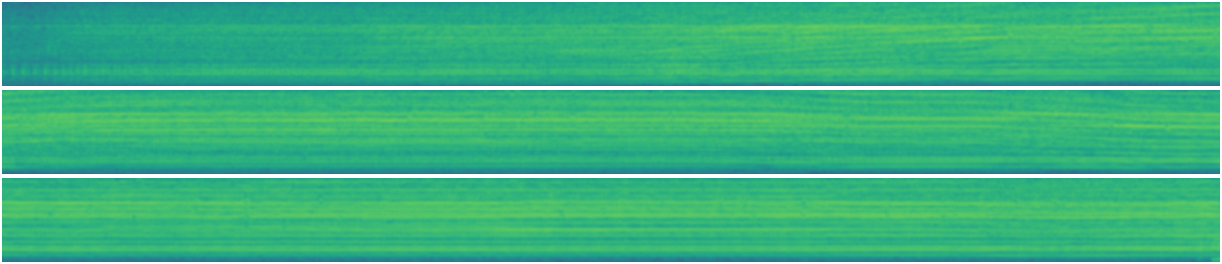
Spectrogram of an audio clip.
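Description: An AC motor running on a split-wave speed controller gives a tonal whine that climbs in pitch over several seconds, then settles into a steady resonant hum, moderate in level and without any voices.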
